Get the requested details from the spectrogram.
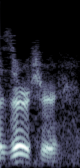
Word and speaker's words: Zurcher: Zurcher. – How do you spell it? – With a Z-U-R-C-H-E-R.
